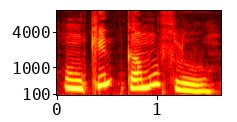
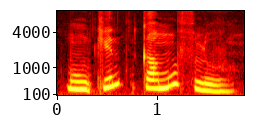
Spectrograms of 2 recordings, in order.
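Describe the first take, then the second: First: Said in the usual way. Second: Lent, chaque syllabe bien détachée; lent et articulé. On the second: Shown as a demonstration. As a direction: dicter lentement pour la répétition. (lentement, comme pour des élèves) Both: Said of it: "je vais prononcer lentement".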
